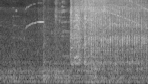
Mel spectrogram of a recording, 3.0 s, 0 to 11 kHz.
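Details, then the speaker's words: Hyundai H1 diesel after starter motor repair (engine had been hard to start when warm, driver first blamed the alternator): brief crank, prompt firing into steady clatter; normal starter crank and start. "Hindi na mahirapang pag-antar pag mainit ang makina."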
